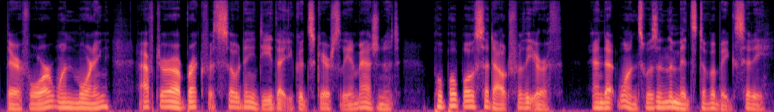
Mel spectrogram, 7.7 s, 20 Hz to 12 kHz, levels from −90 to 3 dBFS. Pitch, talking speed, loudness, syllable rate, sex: 105 Hz, 240 wpm, -21 LUFS, 7.0 syllables/s, male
